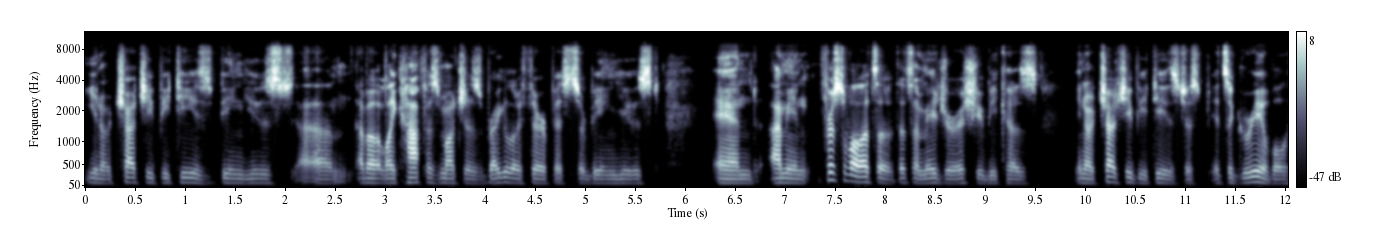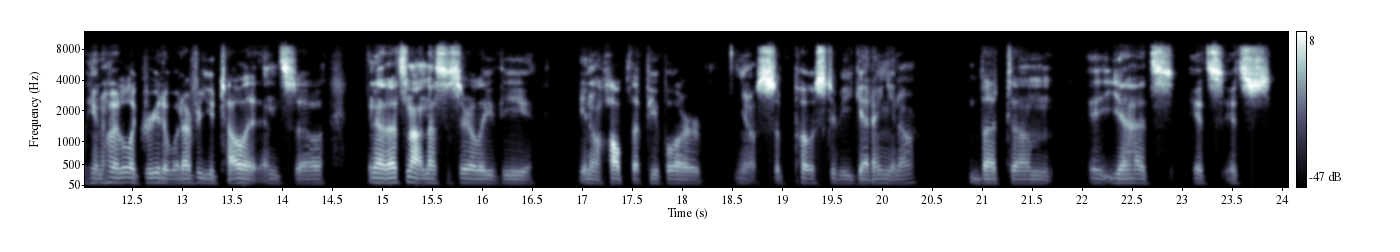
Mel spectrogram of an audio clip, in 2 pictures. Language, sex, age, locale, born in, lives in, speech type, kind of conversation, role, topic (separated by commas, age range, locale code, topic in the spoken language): English, male, 20-24, en-CA, Canada, Canada, conversation, unstructured, none, What small tech hacks save you minutes each day, and which ones do you share with friends?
